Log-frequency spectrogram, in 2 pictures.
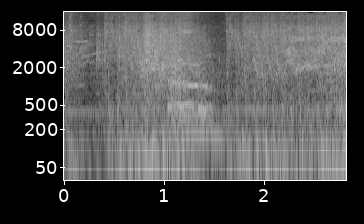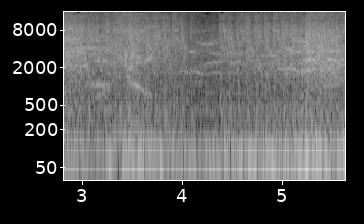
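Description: Guns fire rapidly.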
